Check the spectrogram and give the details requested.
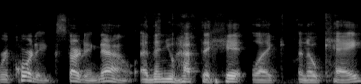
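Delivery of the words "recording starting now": small, female, automated robot announcer voice. Imitating the recording announcement on Zoom: Zoom robot voice. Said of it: "little robot voice".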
